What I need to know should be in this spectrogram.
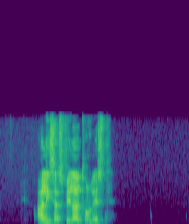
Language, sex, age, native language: Icelandic, male, 11, English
